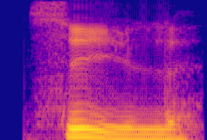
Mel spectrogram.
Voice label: "awl", swedish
